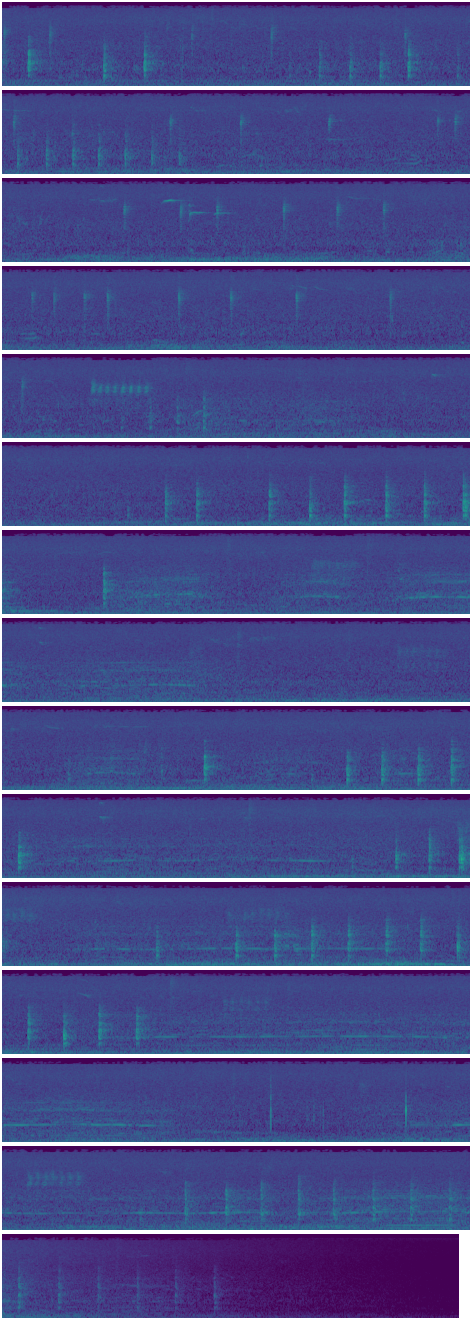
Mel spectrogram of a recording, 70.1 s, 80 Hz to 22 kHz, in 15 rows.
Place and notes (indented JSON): {
  "title": "Promenade au fil de l'eau, Chem. des Confins, Aix-les-Bains, France - Ambiance du sentier",
  "date": "2022-09-06 12:00:00",
  "description": "Au bord du sentier de la promenade au fil de l'eau. le murmure des feuillages, les bruissements des roseaux agités par la brise, quelques mésanges et merles, les bruits d'un chantier voisin, bateau sur le lac.....",
  "latitude": "45.71",
  "longitude": "5.89",
  "altitude": "242",
  "timezone": "Europe/Paris"
}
